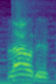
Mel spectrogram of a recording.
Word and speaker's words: flautist: Both flutist and flautist is correct. All right. They're both right.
